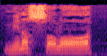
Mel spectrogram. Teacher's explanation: قرأ ورش كلمة الصلاة بتغليظ اللام لوجود الصاد قبلها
